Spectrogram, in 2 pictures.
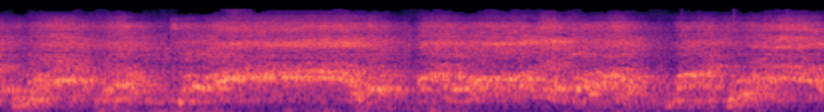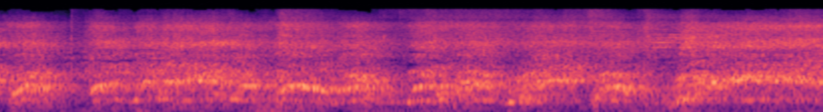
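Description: A woman's voice shouting and exclaiming without pause into a microphone, amplified through the church's speakers, high and strained. Other voices may be calling out with her.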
